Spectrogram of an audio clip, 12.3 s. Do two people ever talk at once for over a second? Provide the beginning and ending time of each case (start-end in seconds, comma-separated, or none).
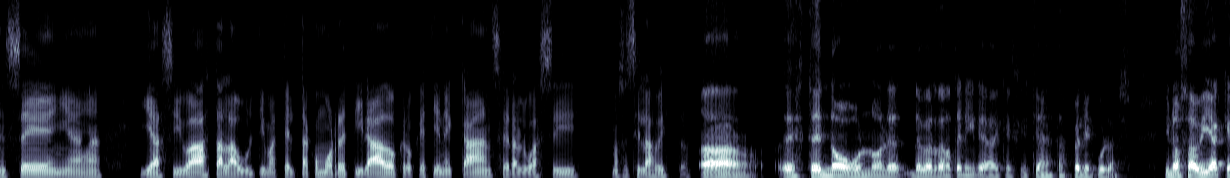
none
